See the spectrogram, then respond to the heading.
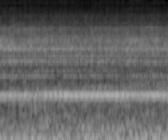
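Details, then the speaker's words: Outdoor aircon compressor started after checking the contactor contacts, which showed no burning: a loud, even hum with a steady high tone and no knocking, stalling or cycling. Normal running, though the refrigerant charge then seems nearly empty. "Maganda ang pagkakandar niya."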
